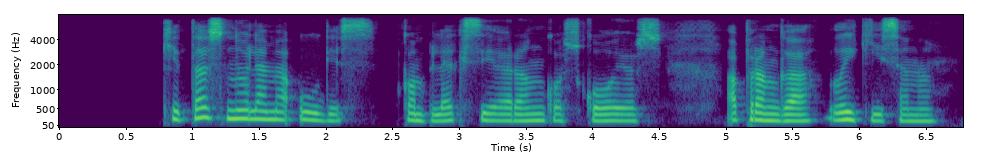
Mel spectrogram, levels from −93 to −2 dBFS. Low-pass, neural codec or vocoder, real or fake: 7.2 kHz; codec, 16 kHz, 4 kbps, FunCodec, trained on Chinese and English, 50 frames a second; fake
